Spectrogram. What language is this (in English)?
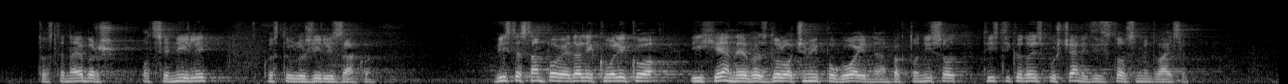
Slovenian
